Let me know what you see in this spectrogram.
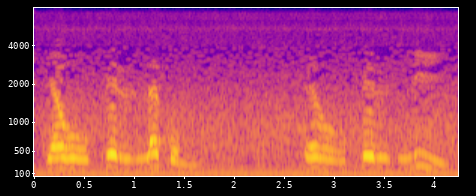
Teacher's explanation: حرف را ساکن در لام ادغام نمیشه مثل یغفر لکم، یعنی نمیگوییم یغفر لکم، در روایت 7 ادغام نمیشه یغفر لکم، اغفر لی.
